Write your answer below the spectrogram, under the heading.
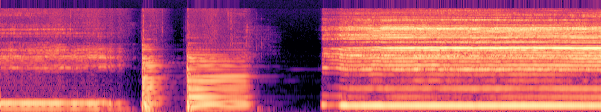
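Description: A woman's singing voice holds a note on an 'ee' vowel that fades out about a second in. A digital piano is struck twice, giving a reference pitch. After a brief gap she sings a long 'ee' that slowly slides down in pitch, as in a vocal slide exercise.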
